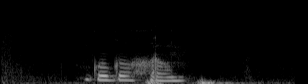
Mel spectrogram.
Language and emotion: Russian, neutral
